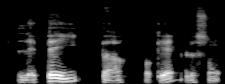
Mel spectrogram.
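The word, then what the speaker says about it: Pays-Bas: sono et norvégienne les Pays Bas les Pays Bas ok le son e i Pays Bas le S ne se prononce pas néerlandais la nasale en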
